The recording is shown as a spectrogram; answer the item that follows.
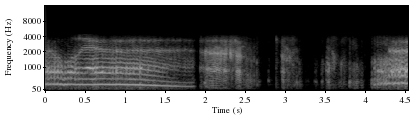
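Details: Indoor dog, protective of the dog next to him and growling when anyone approaches the pair, dislikes the camera; a long, loud, harmonic moaning growl slowly falling in pitch, then short broken grumbling bursts.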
